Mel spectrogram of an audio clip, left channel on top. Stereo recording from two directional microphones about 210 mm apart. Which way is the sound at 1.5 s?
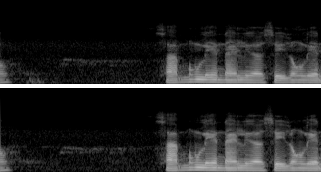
15° right (ahead or behind).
